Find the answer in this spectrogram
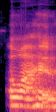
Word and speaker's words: Oahu: And let me know where I pronounce this right, Annaclaire. Oahu? Oahu, yes. Oahu.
